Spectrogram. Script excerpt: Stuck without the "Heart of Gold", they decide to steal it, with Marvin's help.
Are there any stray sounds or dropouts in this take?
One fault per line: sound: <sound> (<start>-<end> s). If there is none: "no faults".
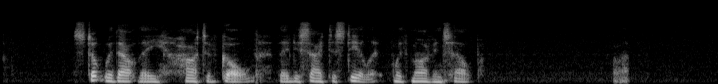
sound: laugh (6.1-6.3 s)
